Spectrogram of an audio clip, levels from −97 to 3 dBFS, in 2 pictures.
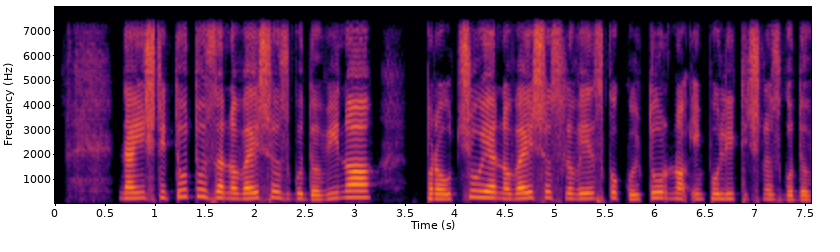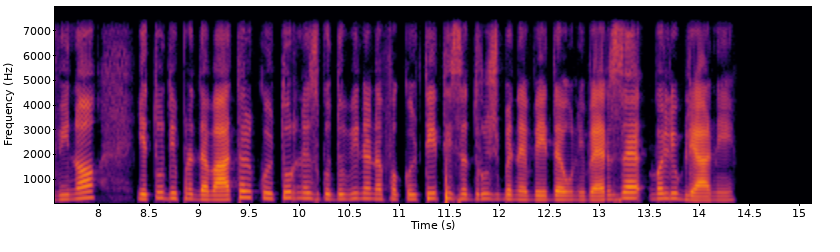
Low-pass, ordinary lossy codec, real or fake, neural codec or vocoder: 7.2 kHz; none; fake; codec, 16 kHz, 16 kbps, FunCodec, trained on Chinese and English, 50 frames a second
